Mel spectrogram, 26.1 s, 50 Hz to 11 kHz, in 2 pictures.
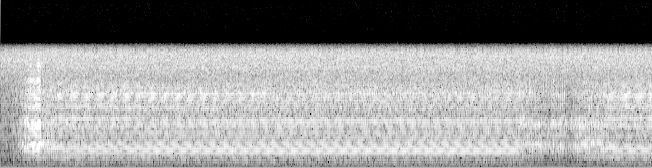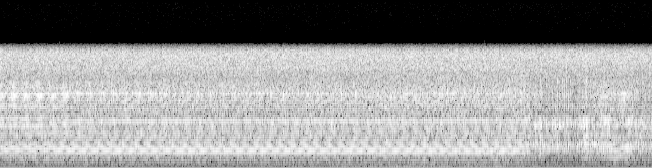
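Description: Acer Aspire 7730G laptop's cooling fan making a steady whine of several tones over a constant rush of air, starting about a second in, dropping out briefly midway and settling back in with a short slide in pitch, then wavering near the end. The owner calls this loud fan noise annoying and not normal.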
